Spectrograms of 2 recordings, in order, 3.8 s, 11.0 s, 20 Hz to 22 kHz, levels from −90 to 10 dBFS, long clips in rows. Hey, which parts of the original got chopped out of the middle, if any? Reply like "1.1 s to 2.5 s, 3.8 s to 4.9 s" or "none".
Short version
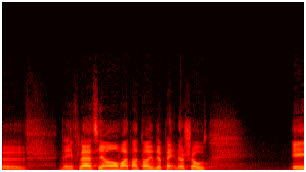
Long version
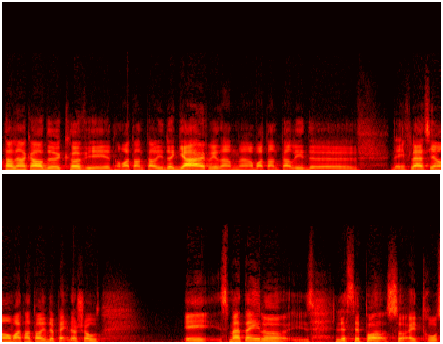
none

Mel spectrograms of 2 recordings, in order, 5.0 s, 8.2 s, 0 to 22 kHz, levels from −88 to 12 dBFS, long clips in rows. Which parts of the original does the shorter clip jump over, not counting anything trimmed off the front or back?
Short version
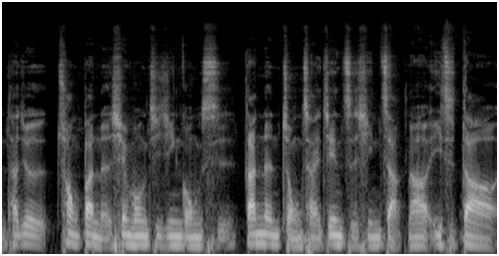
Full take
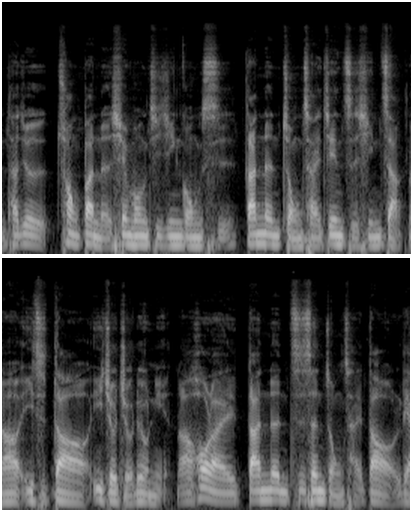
none

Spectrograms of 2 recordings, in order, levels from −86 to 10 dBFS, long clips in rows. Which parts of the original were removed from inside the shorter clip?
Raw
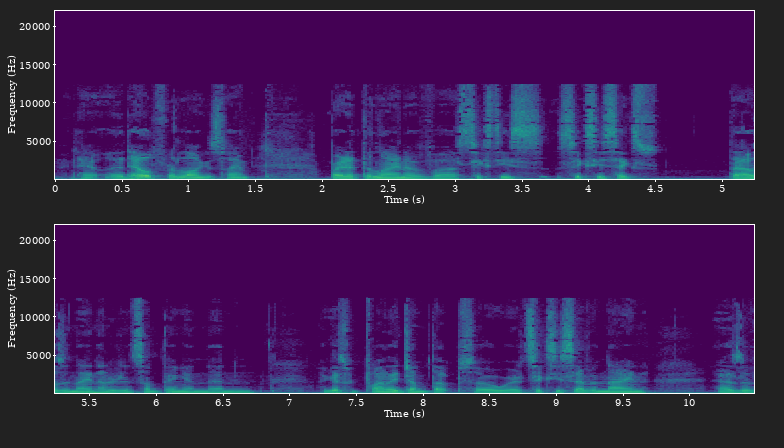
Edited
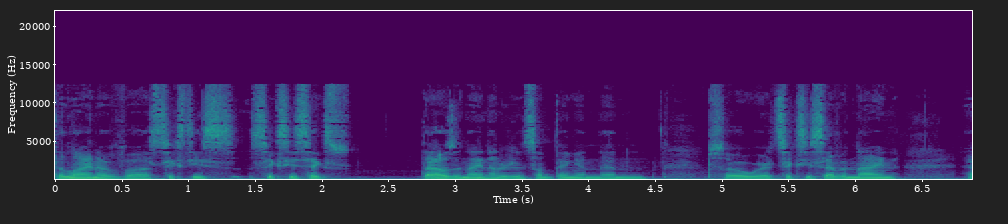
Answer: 7.1 s to 8.2 s

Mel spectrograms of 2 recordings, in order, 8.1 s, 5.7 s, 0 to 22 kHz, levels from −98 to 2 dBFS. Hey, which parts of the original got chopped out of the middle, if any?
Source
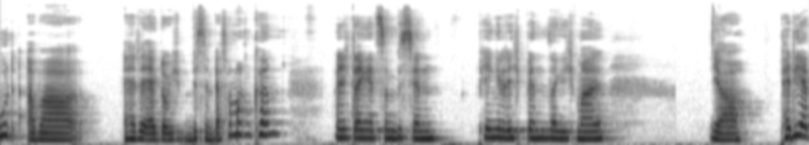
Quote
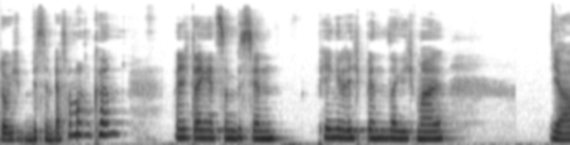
none

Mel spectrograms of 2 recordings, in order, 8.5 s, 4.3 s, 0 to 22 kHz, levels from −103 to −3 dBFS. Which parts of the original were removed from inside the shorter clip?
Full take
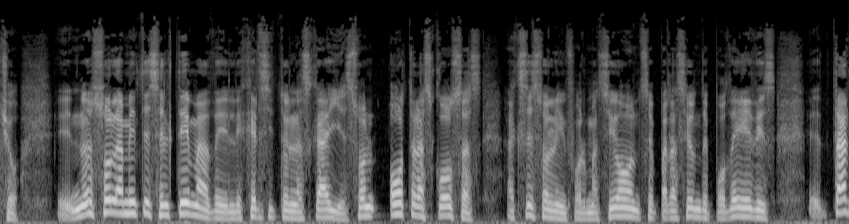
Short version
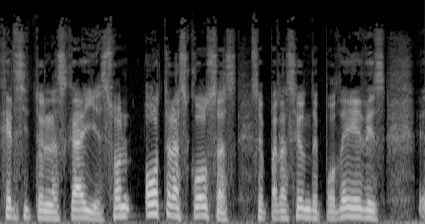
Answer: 5.0 s to 6.4 s

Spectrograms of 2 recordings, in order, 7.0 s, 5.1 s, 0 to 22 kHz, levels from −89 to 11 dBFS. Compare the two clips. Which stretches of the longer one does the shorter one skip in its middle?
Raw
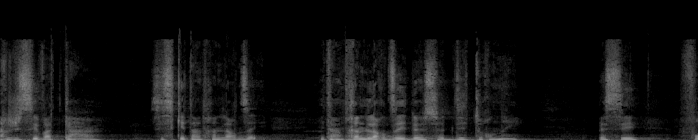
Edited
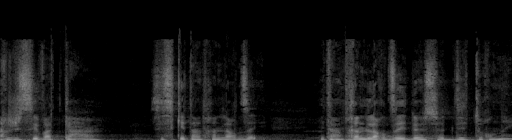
none

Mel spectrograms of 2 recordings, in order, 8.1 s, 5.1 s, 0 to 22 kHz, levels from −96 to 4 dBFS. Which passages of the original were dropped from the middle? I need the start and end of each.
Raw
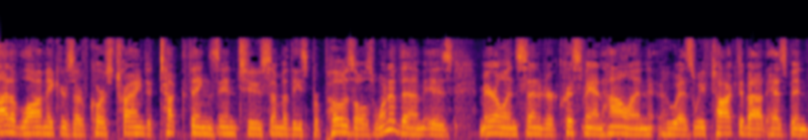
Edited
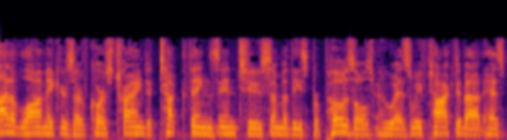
3.7 s to 6.6 s

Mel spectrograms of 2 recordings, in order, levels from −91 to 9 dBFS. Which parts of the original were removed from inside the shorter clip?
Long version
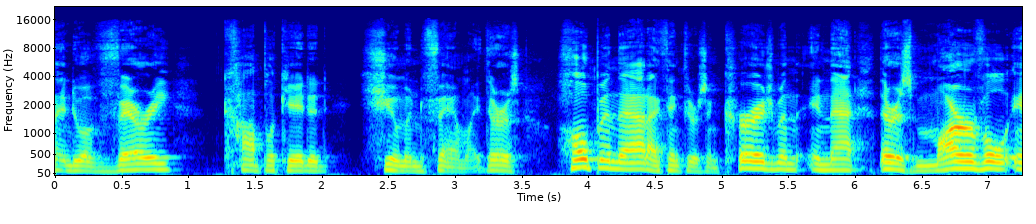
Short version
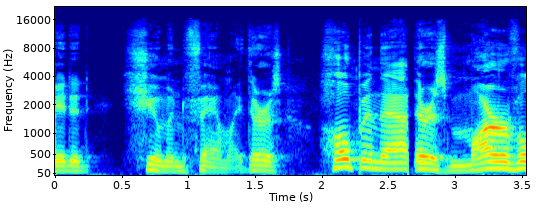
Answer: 4.4 s to 6.1 s

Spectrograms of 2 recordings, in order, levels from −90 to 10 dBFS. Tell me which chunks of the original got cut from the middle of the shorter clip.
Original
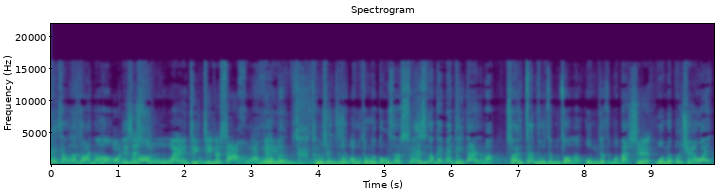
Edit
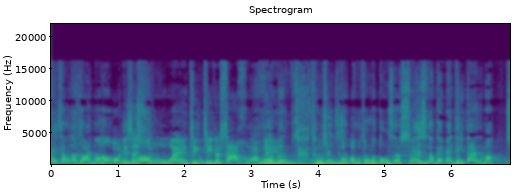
none

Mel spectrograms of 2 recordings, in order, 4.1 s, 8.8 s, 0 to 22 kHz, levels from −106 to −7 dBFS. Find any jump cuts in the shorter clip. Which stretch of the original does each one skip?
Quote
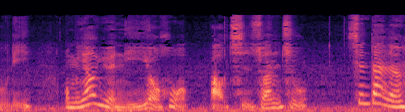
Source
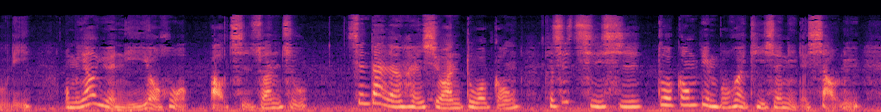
none

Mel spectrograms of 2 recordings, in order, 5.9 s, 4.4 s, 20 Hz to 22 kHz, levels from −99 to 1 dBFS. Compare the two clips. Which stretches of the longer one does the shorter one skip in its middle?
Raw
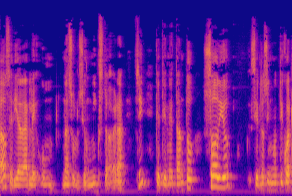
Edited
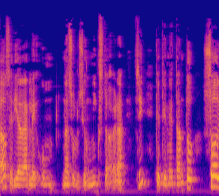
none

